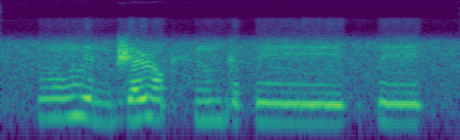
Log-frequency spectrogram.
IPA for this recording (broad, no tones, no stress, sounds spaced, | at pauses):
l ũ l e n d͡ʒ a ɭ ɔ̃ ʔ xʲ ũ ɡ ɛ p eː | p e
